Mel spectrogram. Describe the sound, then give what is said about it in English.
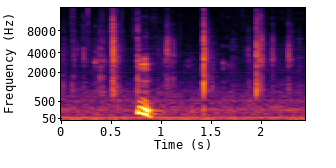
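A small plastic dispenser of little chocolate pellets is opened, giving a few short, faint crinkles and clicks spread out over a couple of seconds, with a brief murmur of voice. “And they're kind of like in a little dispenser. We'll open that up and have one of those first.”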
